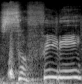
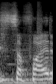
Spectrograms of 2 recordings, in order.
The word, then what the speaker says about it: Sapphire: ये है सफेरी या फिर सफायर बोल सकते हैं। स्पेलिंग आपको दिखाई दे रहा होगा। जो पढ़ना चाहे पढ़ सकते हैं। सफेरी netro प्लस काफी लोग सफायर नेट्रो प्लस बोलते हैं। सफायर ही बोल देते हैं।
